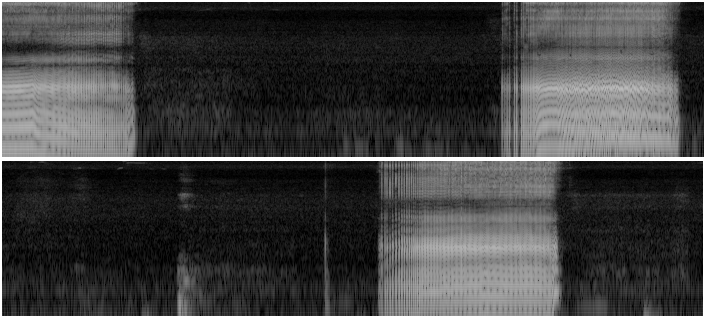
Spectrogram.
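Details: Milo heavy snoring in sleep: three long, loud, buzzing snores about every five to six seconds, near-silent between them.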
